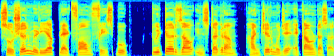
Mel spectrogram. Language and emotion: Goan Konkani, neutral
